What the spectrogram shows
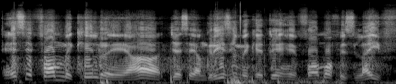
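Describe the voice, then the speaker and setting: A man giving emphatic, analytical Hindi cricket commentary in an excited game-broadcast style. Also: medium pitch, normal speed, a little hiss or hum, poor audio.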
